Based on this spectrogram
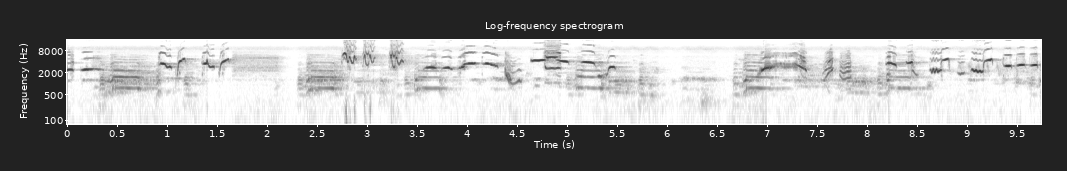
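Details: Oriental magpie-robin in vigorous song with its tail fanned, a song said to spur other magpie-robins to sing; clear whistled notes, looping slurs and scratchy buzzes in bursts, with a short quiet gap midway.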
